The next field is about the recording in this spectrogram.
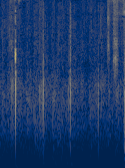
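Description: Sparse, faint applause: about five separate hand claps spaced roughly a third of a second apart, sharp and bright, with no talking.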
